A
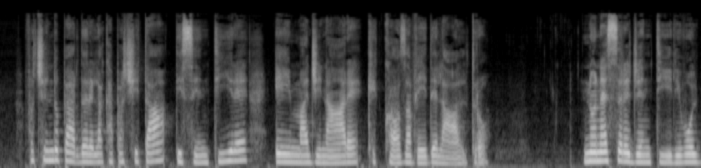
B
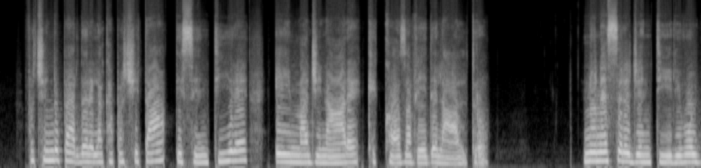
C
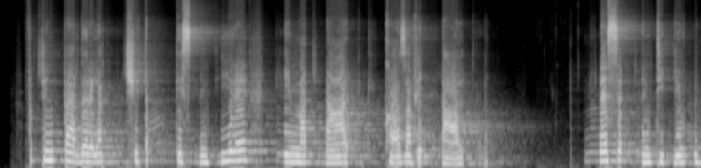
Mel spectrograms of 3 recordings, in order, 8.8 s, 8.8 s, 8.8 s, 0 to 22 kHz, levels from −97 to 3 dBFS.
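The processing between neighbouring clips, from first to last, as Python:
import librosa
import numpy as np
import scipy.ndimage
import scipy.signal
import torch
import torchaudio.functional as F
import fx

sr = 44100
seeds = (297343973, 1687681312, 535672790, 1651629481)

y1 = fx.leveller(x, sr, passes=3)
y1 = y1 * librosa.db_to_amplitude(-3.5)
y2 = fx.step_gate(y1, sr, bpm=114, pattern='.xx.x.xxxx..xx.', floor_db=-24.0, edge_ms=4.5)
y2 = fx.rev_plate(y2, sr, seeds[0], rt60_s=1.6, hf_ratio=0.6, predelay_ms=0, drr_db=13.5)
y2 = y2 * librosa.db_to_amplitude(5.5)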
